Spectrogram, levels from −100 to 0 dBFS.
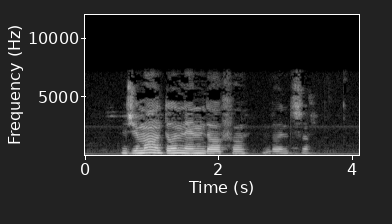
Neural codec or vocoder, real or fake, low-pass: none; real; 7.2 kHz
